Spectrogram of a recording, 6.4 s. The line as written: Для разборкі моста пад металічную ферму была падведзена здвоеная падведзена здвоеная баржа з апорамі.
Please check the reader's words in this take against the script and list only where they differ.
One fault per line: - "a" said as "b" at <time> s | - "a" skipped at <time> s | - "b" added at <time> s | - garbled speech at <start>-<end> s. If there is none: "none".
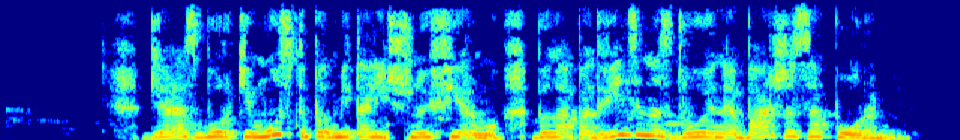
- "падведзена здвоеная" skipped at 4.9 s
